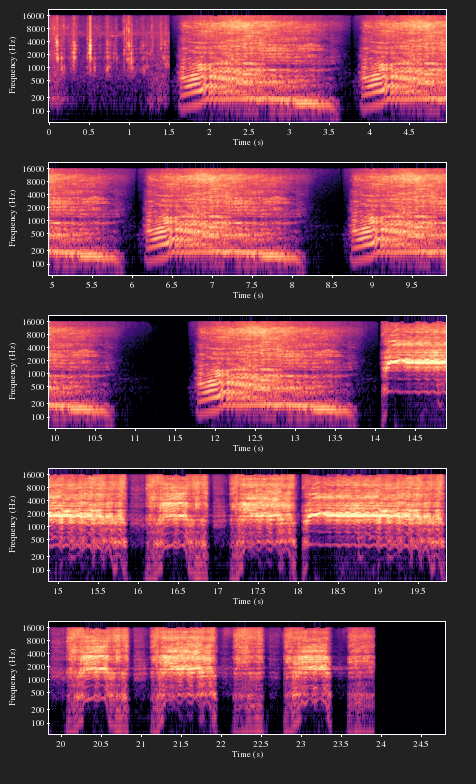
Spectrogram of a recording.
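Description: Loud animal calls: one call about two seconds long with falling pitch, repeated five times in a row, then a different series of shorter calls that stop shortly before the end.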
